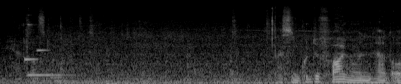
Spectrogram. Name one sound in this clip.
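Bus doors hiss open.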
